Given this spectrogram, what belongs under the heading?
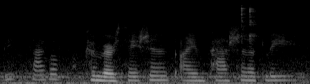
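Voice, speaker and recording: A woman from Iraq whose first language is Arabic, a student explaining ideas earnestly in halting English. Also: mid-range voice, steady tone, a crowd in the background. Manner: earnest, slightly halting non-native English. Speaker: student, participant.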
